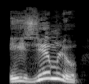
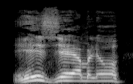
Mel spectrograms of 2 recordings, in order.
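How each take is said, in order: First: Higher, innocent asking; naive question. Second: Slow, drawn-out angry echo; higher, heavy, slow bellow; roared retort. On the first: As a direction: ask it naively, pitched up. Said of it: "наивно спросил Мацко". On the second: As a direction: throw it back as an irate roar, stretched out. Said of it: "рявкнул аббат". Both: A narrator's reading.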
